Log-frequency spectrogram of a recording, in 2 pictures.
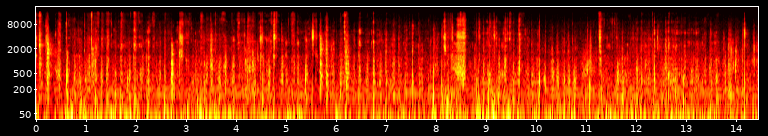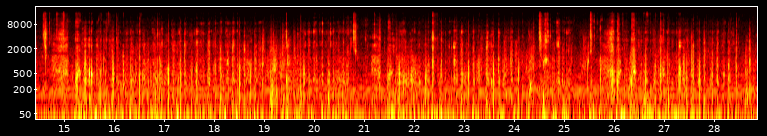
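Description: Close-miked eating sounds: wet chewing and mouth smacks of soft food in sauce, with scattered small clicks and scrapes of the utensils.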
